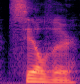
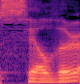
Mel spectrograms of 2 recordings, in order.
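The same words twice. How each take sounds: First: The vowel sounds like a Minnesota accent. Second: The vowel sounds like standard American speech. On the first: "Ici, il le prononce plus comme un E" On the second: "en accent américain standard, ce serait plutôt silver avec un E"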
